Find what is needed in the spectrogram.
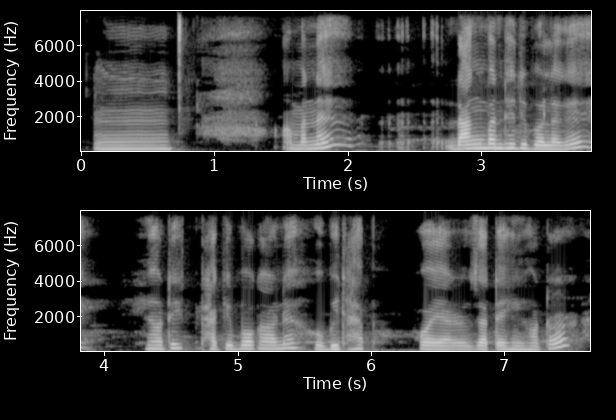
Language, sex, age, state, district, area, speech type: Assamese, female, 45-60, Assam, Dibrugarh, rural, spontaneous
